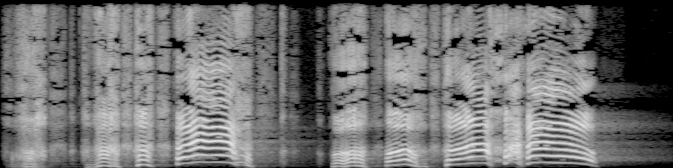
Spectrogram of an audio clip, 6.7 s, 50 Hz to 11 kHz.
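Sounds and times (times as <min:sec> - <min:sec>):
non-verbal fearful voice: 0:00.0 - 0:06.3.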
